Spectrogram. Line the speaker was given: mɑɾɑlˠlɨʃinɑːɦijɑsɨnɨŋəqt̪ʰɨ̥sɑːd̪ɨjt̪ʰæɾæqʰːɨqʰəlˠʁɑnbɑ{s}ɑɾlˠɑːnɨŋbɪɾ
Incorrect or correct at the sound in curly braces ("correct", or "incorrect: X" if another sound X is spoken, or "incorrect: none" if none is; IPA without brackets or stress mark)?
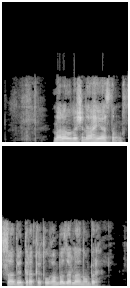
incorrect: z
